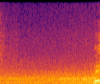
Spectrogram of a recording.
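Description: Distant freight train with diesel locomotives approaching head-on: a steady, toneless running noise that grows gradually louder.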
